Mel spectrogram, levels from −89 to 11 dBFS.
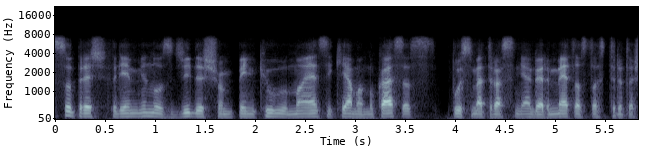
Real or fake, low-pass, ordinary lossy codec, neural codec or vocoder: fake; 7.2 kHz; Opus, 32 kbps; codec, 16 kHz, 0.3 kbps, FocalCodec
